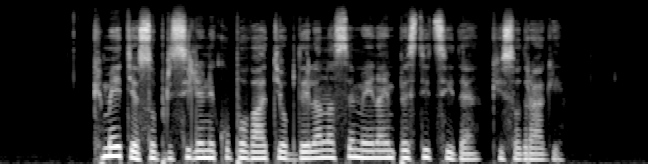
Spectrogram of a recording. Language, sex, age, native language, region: Slovenian, female, 30-49, Slovenian, Central Slovenia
